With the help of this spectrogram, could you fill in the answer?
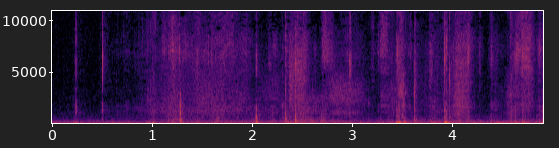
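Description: Fingertips and nails tap and scratch the surface of a brown Wilson leather American football with laces, hollow and inflated. Quiet, soft taps with dull low thumps are mixed with bright, dry scratching rasps, each dying away almost at once.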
